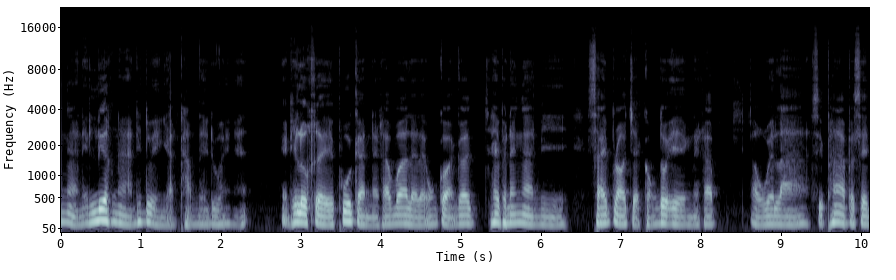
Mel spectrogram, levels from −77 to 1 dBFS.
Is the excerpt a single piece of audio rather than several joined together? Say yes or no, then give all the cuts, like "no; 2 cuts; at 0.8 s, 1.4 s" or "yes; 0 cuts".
yes; 0 cuts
